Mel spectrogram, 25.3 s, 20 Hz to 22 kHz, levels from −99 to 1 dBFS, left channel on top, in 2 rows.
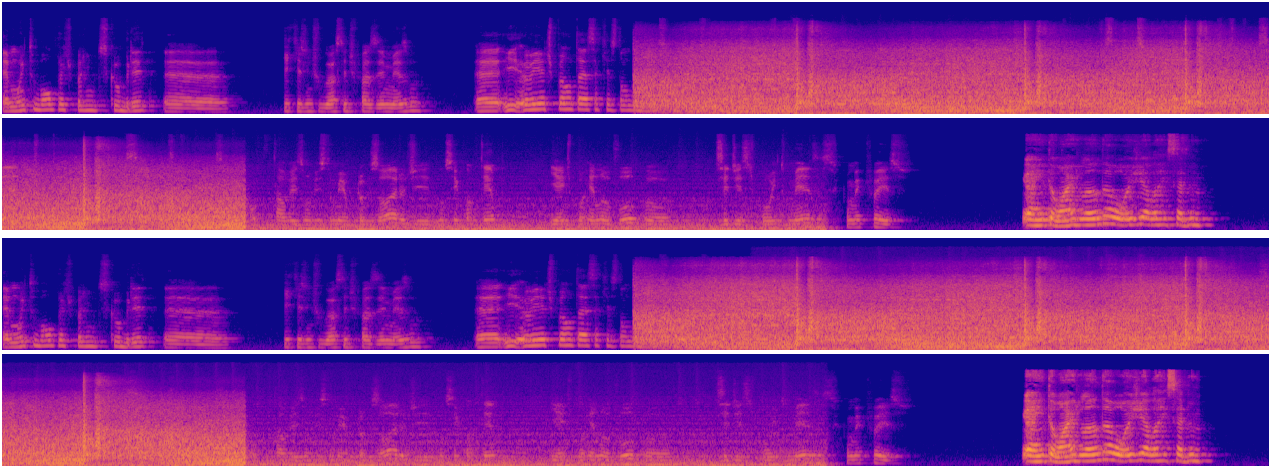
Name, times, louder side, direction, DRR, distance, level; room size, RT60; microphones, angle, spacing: voice 1, 0.0-2.3 2.8-4.2 4.7-9.1 10.0-17.6 18.2-19.4 19.8-21.7, equal, 30° left, 1.9 m, -43 dB
sound 1, 6.3-15.1, right 2 dB, 20° right, 0.6 m, -31 dB
sound 2, 7.5-20.9, right 1 dB, 40° right, 2.1 m, -41 dB
voice 2, 22.9-24.7, right 3 dB, 70° right, 2.3 m, -29 dB
27.0 x 9.6 x 4.4 m
head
